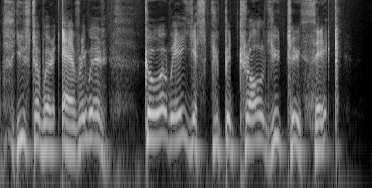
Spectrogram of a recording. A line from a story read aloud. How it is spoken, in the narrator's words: he added gloomily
